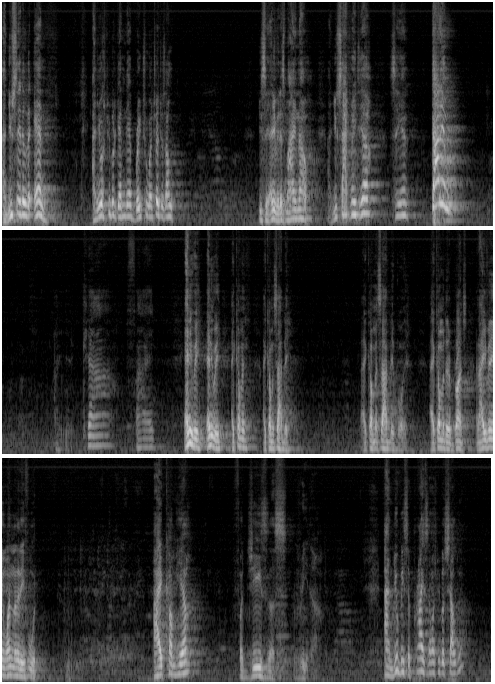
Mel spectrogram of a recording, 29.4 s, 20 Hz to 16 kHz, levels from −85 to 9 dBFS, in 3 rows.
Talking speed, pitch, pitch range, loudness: 155 wpm, 150 Hz, 120-185 Hz, -20 LUFS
